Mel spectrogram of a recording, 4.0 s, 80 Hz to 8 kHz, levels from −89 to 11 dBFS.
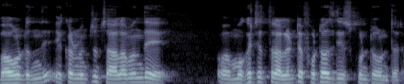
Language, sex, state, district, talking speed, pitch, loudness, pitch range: Telugu, male, Andhra Pradesh, Krishna, 180 wpm, 140 Hz, -25 LUFS, 130-150 Hz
